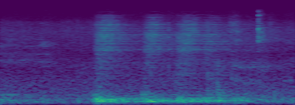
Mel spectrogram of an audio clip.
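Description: Faint, indistinct voice sounds starting about a second in, over a low background murmur; no barbell impact stands out.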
